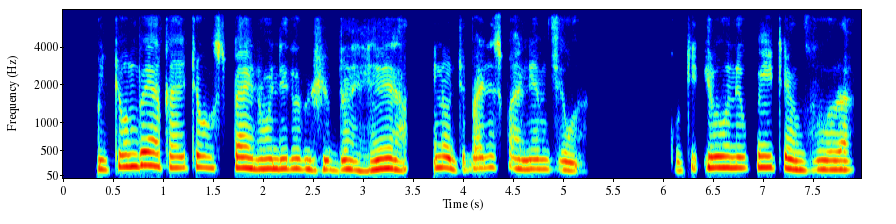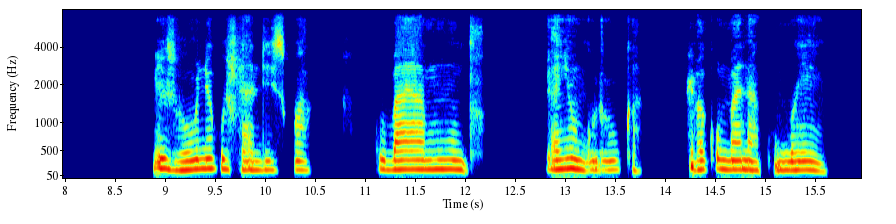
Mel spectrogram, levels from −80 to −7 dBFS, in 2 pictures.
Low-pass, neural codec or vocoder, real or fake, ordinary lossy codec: 7.2 kHz; codec, 24 kHz, 1 kbps, SNAC; fake; Opus, 32 kbps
